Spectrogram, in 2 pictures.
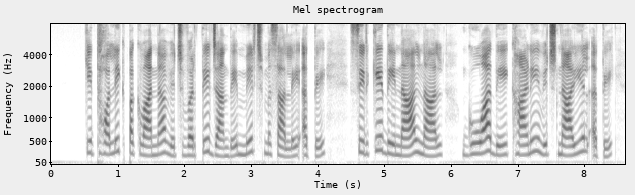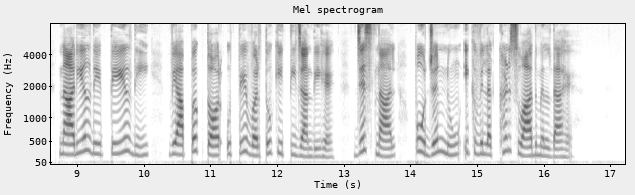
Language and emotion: Punjabi, neutral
